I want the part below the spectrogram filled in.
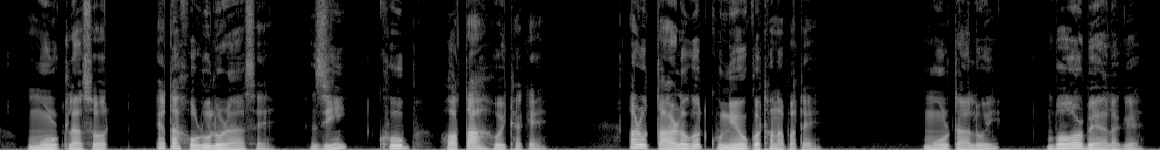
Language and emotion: Assamese, sad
